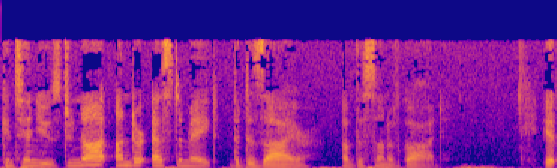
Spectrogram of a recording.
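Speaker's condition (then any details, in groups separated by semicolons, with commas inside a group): No condition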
